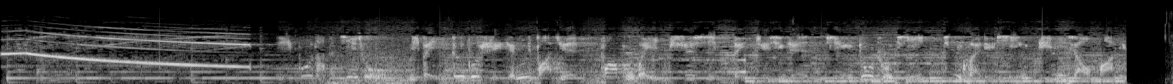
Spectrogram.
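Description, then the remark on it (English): A loud, siren-like phone alert in China for an incoming call from a caller with a low social credit score, opening with a falling electronic wail, then giving way to a dense, blaring jumble of tones and noise with voices mixed in, continuous until it cuts off. “Instead of getting a phone, just a regular ring, and you look down and you see the name, this is what happens to your phone in China.”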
